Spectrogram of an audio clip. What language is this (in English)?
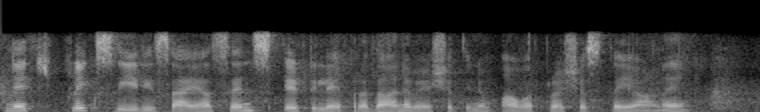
Malayalam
